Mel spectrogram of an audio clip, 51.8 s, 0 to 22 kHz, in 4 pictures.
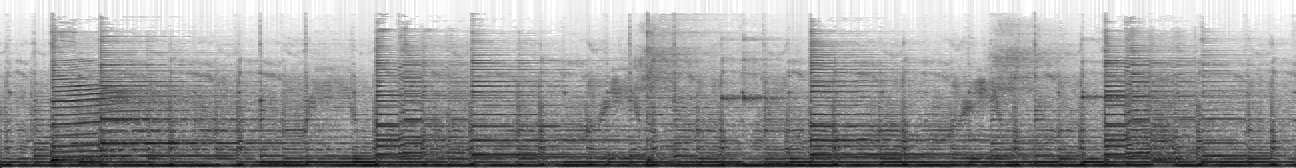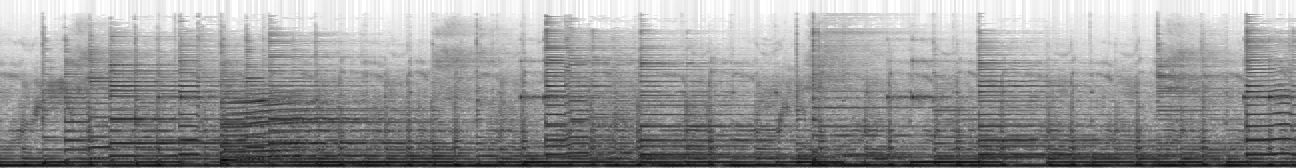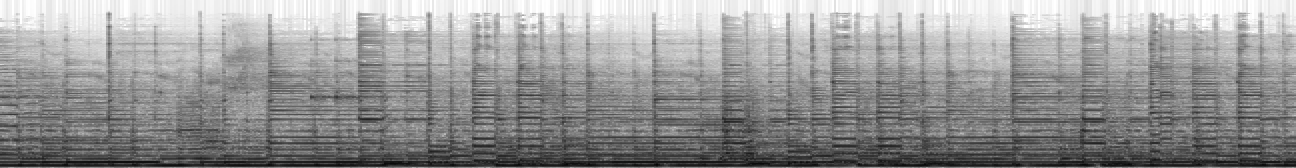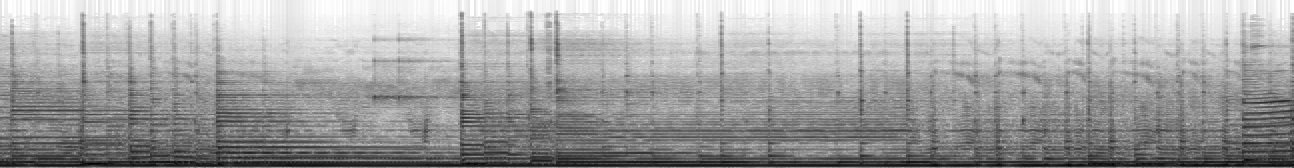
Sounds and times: Country: 0.0s - 51.8s.

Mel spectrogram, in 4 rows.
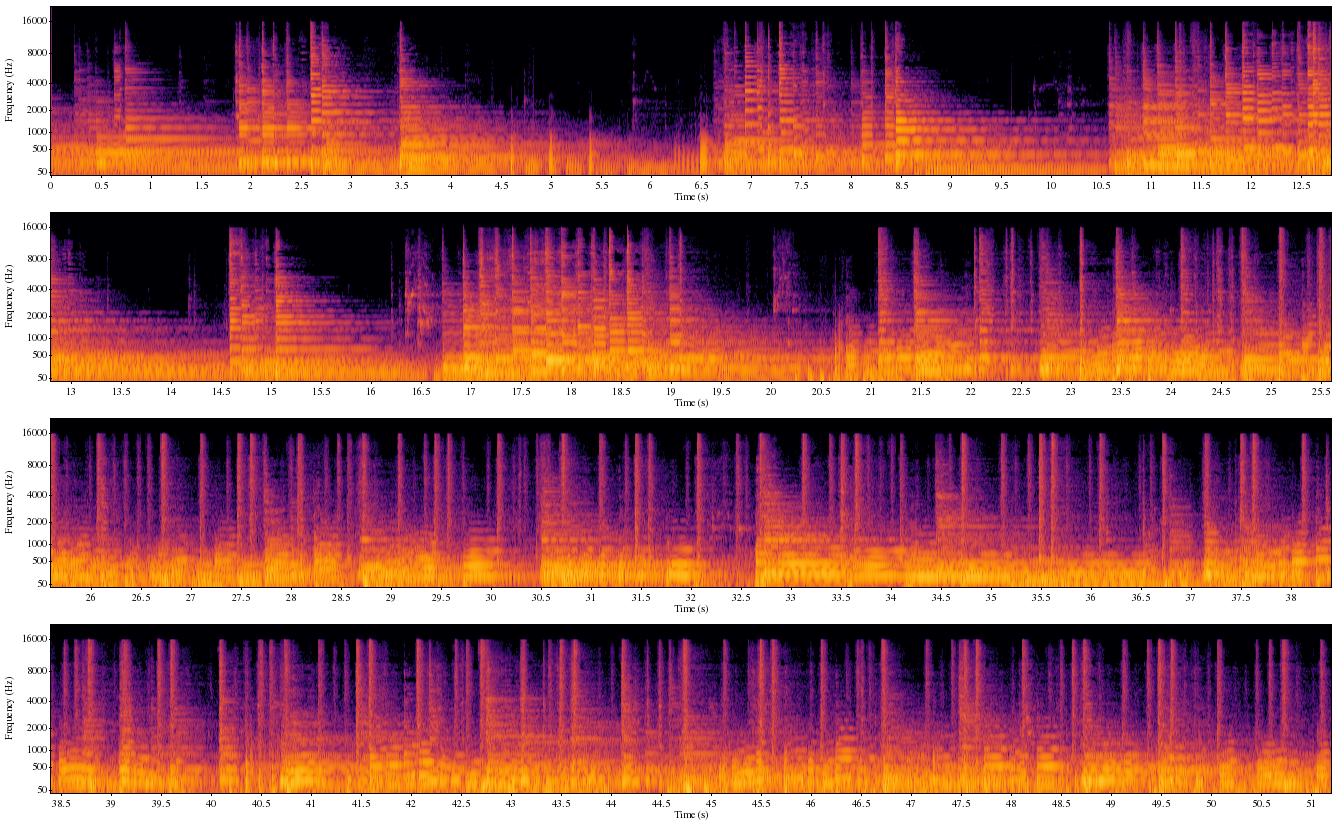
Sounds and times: Strum: 0.0s - 51.2s.

